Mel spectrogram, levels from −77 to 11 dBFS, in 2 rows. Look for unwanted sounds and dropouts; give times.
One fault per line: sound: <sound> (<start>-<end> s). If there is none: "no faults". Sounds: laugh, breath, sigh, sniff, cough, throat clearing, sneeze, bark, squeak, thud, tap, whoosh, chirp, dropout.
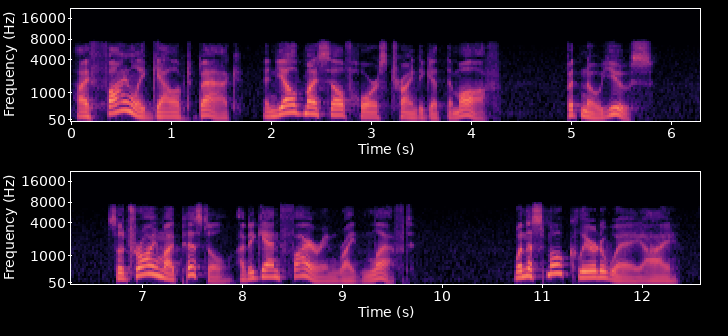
no faults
